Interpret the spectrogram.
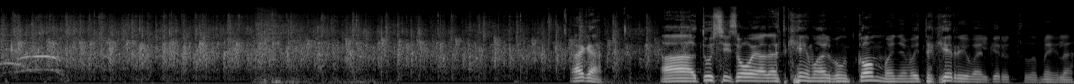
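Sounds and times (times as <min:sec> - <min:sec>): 
audience applause: 0:00.0 - 0:07.0
speech: 0:05.7 - 0:10.7.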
